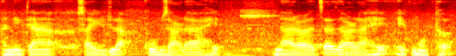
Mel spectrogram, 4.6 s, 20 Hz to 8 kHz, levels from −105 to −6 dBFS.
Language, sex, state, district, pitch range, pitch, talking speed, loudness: Marathi, male, Maharashtra, Nagpur, 120-130 Hz, 125 Hz, 170 wpm, -15 LUFS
